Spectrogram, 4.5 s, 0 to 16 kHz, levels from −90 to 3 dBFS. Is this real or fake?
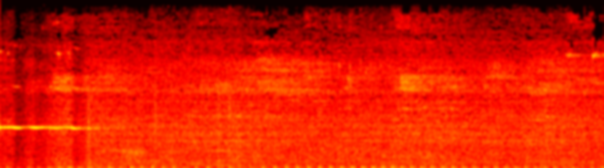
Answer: real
